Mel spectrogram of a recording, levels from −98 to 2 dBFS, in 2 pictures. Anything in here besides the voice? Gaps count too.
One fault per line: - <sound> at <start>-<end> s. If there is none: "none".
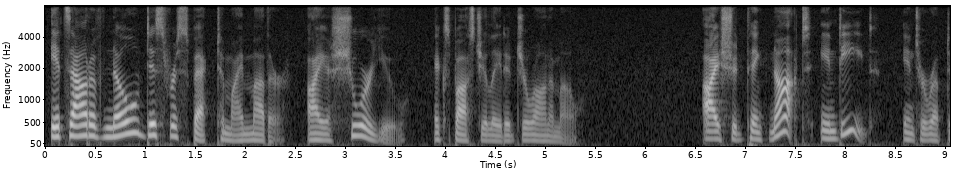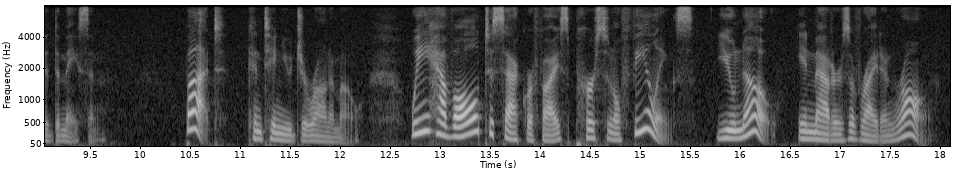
none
